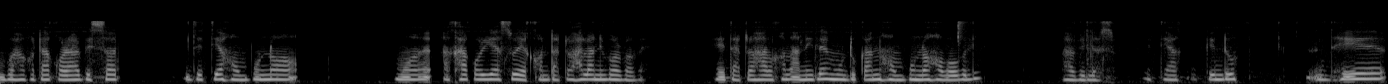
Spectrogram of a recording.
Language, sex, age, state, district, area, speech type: Assamese, female, 18-30, Assam, Sivasagar, rural, spontaneous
